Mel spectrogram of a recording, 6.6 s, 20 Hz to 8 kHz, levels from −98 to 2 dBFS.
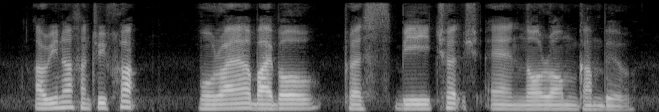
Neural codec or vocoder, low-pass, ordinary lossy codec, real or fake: codec, 24 kHz, 0.9 kbps, WavTokenizer, medium speech release version 2; 7.2 kHz; AAC, 48 kbps; fake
